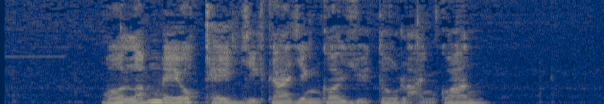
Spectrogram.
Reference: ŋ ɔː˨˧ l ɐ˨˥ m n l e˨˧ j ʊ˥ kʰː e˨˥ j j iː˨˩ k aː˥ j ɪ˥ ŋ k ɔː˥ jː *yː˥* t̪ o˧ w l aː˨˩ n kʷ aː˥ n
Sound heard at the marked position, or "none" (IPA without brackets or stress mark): yː˨˩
